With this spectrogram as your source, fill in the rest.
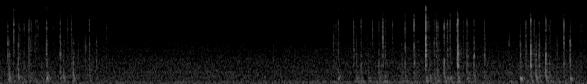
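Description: Fast typing with long nails and fingertips on a MacBook Pro keyboard with plastic keycaps in an aluminum body gives quick, bright, dry taps and clicks. A burst of typing is followed by a quiet pause of about two seconds, then a longer, slightly louder flurry of taps.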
